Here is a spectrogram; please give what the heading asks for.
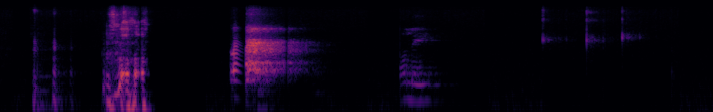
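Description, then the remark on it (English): A Foxter dog barks twice, two short loud bursts about a second apart, followed by softer yelps and faint high squeaks, with quiet pauses between. “What kind of dog is it?”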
